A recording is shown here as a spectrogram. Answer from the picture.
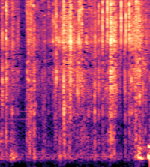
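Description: Thin clear plastic packaging bag crinkling and rustling irregularly as it is handled and pulled open.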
